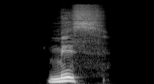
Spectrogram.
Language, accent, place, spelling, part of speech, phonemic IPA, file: German, Germany, Berlin, Miss, noun, /mɪs/, De-Miss.ogg
- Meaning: 1. Miss (form of address) 2. title for a beauty queen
